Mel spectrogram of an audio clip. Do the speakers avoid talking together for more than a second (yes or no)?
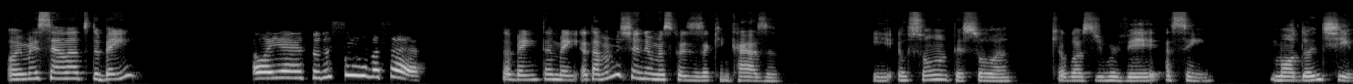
yes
